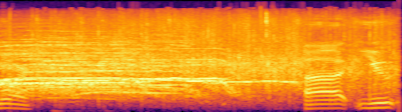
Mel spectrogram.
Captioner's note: cheers and applause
